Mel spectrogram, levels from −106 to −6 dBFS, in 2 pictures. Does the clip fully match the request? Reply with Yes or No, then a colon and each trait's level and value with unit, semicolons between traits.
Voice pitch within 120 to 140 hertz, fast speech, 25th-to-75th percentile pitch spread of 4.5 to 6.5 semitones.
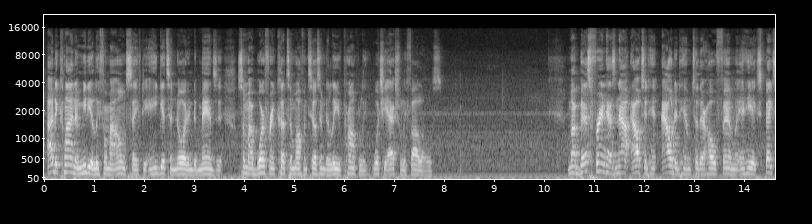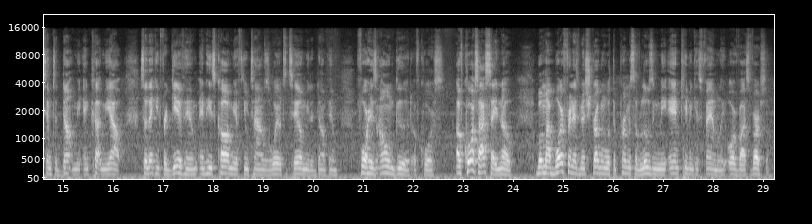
No: low, 135 Hz; fast, 215 wpm; average, 3.3 semitones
